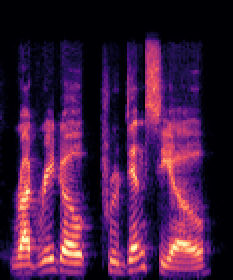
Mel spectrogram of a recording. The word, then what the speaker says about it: Rodrigo Prudencio: We also have joining us Rodrigo Prudencio from the Alexa Fund.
